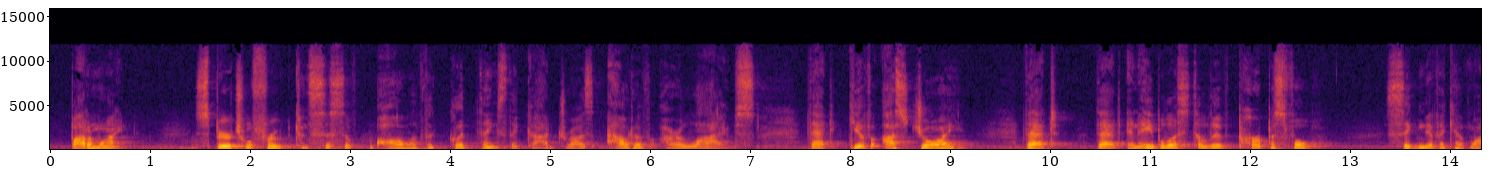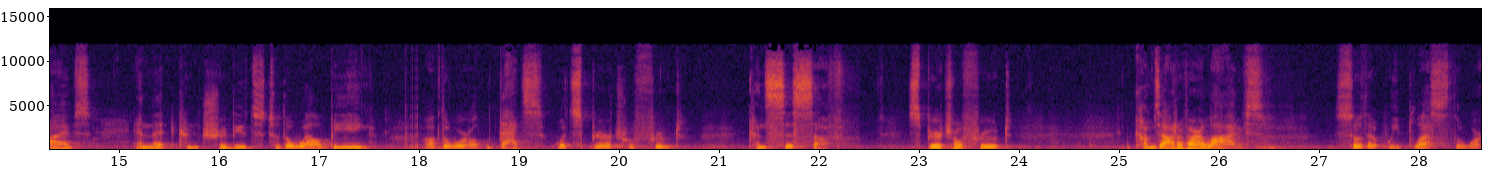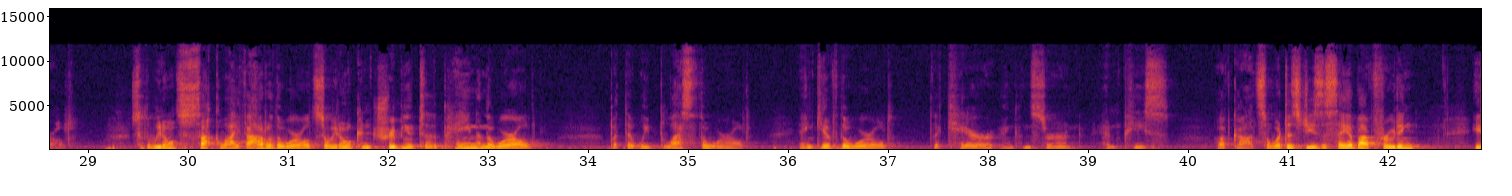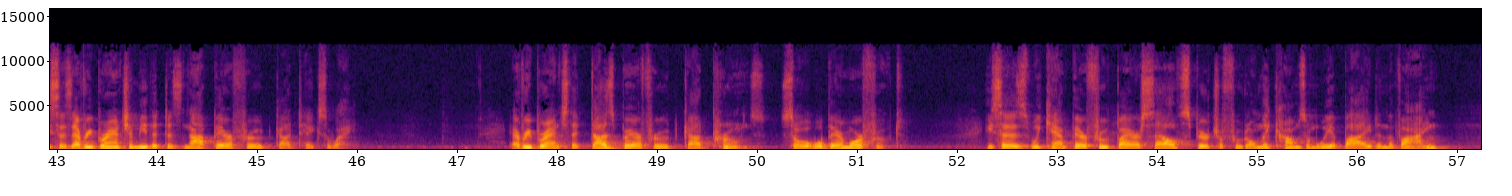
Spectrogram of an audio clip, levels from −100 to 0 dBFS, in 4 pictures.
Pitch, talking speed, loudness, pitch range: 155 Hz, 160 wpm, -25 LUFS, 135-175 Hz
